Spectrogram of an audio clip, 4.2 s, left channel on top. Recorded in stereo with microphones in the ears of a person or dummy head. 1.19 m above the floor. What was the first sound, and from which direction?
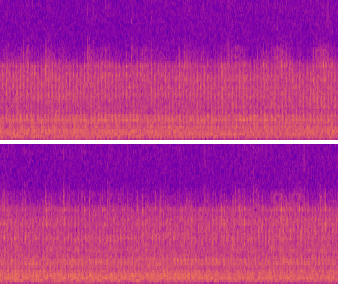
Only background noise.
